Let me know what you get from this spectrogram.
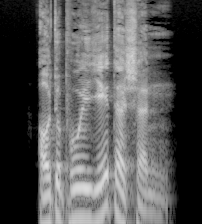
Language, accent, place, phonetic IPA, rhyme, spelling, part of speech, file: German, Germany, Berlin, [aʊ̯topɔɪ̯ˈeːtɪʃn̩], -eːtɪʃn̩, autopoietischen, adjective, De-autopoietischen.ogg
- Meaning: inflection of autopoietisch: 1. strong genitive masculine/neuter singular 2. weak/mixed genitive/dative all-gender singular 3. strong/weak/mixed accusative masculine singular 4. strong dative plural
